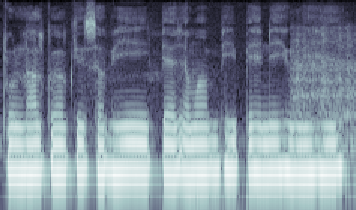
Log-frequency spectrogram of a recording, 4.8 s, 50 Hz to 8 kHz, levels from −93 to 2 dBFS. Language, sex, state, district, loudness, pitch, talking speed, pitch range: Hindi, male, Jharkhand, Deoghar, -11 LUFS, 125 Hz, 125 wpm, 125-130 Hz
